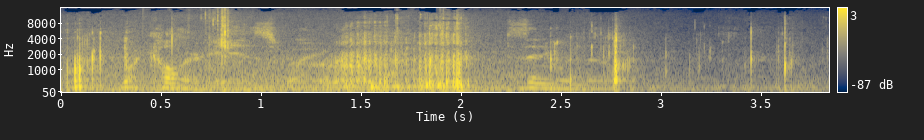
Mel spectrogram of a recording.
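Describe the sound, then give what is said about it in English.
Loud slurping as a man sips noisily from a bowl, with several wet, rushing draws and sharp little mouth clicks in between, the bursts coming unevenly over a few seconds. “Oh, he's sipping. He's sipping big time.”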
